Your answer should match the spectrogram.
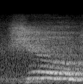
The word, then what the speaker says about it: Shu: shoe, and it rhymes with shoe, you know, like shoe. As we make jokes about shoe, we'll find out about that in a moment. Shu means follow.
